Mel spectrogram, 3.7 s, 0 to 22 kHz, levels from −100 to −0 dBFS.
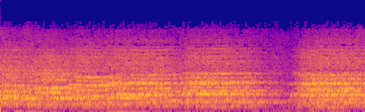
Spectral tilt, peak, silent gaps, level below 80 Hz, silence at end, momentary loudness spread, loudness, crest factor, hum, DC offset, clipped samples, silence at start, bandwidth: -4.5 dB/octave; -6 dBFS; none; -56 dBFS; 0 s; 8 LU; -19 LUFS; 14 dB; none; under 0.1%; under 0.1%; 0 s; 9.8 kHz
